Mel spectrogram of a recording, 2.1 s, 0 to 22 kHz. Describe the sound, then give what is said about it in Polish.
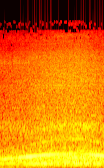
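Car engine revved at idle during an exhaust smoke opacity test with a smoke meter: a loud, steady drone whose pitch climbs gently and then eases slightly, sustained throughout with no talk. “Jest to dymomierz DS2, który po prostu na biegu jałowym pojazd kilkukrotnie gazuje.”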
